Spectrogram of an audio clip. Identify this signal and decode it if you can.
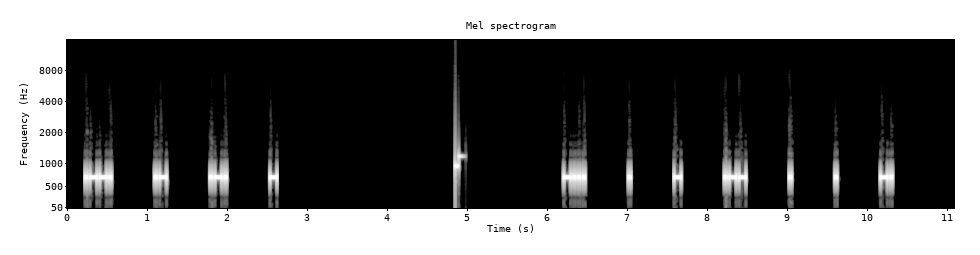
Morse code, heard as a keyed tone, about 38 wpm, spaced as for 14 wpm, 690 Hz. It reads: PART BETWEEN
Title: 6x Character Spacing - Top 300 Words - 40wpm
